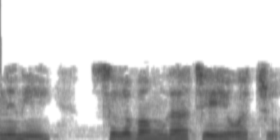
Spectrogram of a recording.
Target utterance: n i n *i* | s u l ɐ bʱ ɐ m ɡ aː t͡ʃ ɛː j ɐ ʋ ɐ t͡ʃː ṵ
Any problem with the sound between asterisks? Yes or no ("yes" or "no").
no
